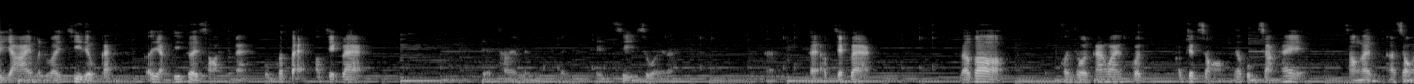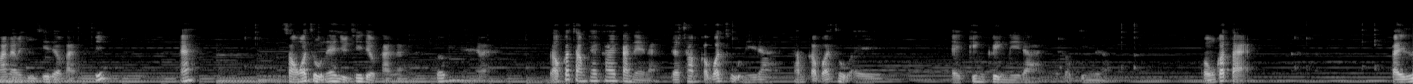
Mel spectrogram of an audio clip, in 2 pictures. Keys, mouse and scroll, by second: 0.2 click, 1.8 click, 5.3 click, 5.8 click, 6.9 click, 7.7 click, 9.1 click, 11.1 ctrl+click, 14.8 click, 16.5 click, 17.2-19.3 drag, 20.8-21.4 drag, 25.2 click, 27.0 click, 27.7 right click.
